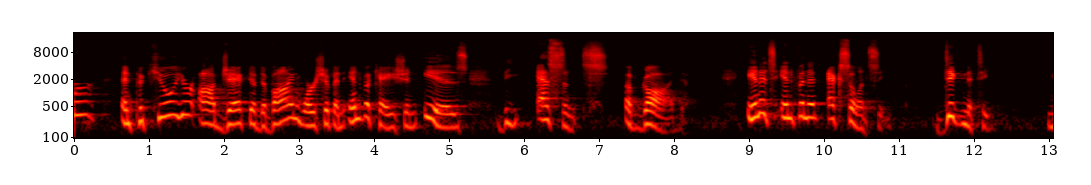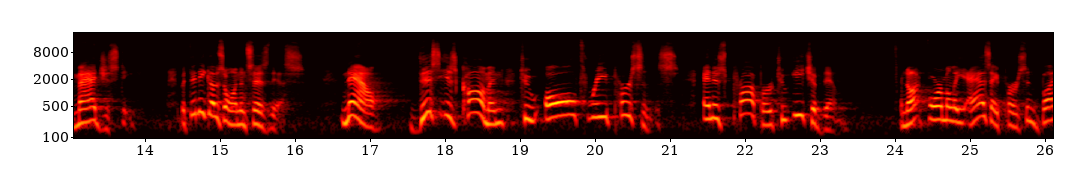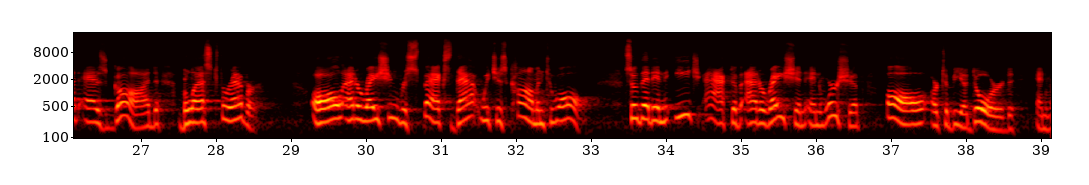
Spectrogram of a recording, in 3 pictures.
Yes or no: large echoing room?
yes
